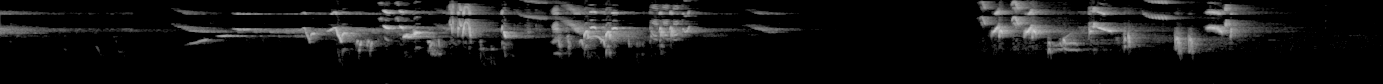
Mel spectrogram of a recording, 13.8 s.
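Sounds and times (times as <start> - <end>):
Siberian rubythroat Luscinia calliope singing: 0.0 - 7.8, 9.8 - 12.6.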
